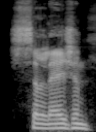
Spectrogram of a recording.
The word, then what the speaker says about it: Salyzyn: How do you how do you pronounce your second name? So it's it's Sele.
